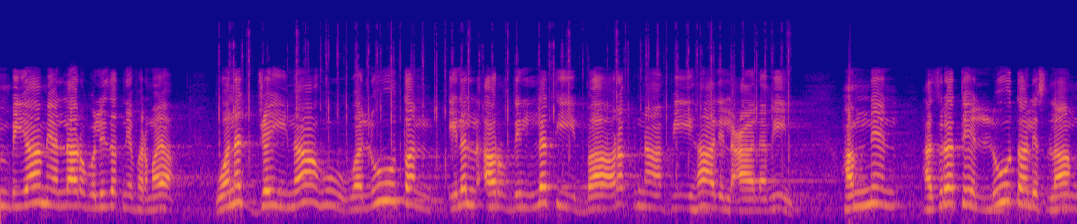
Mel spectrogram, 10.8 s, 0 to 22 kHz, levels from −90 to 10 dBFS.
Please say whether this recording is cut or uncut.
uncut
